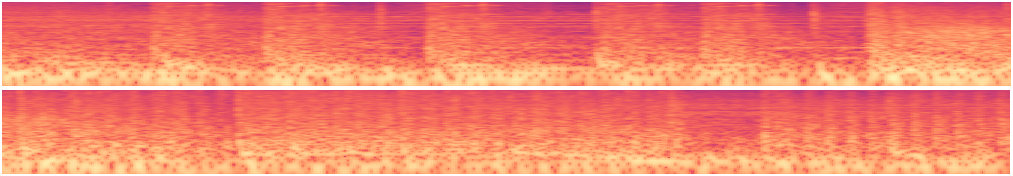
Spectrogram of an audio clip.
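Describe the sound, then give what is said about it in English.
Rapid gunfire from a shooter video game, dense continuous bursts of loud shots and booms throughout with no talking. “A shooter. It's probably Escape from Tarkov or something.”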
